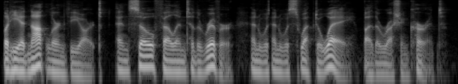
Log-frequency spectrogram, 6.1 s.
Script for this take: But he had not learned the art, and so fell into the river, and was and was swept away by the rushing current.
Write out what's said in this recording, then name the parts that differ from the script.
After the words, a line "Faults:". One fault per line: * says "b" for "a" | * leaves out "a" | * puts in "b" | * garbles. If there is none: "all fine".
But he had not learned the art, and so fell into the river, and was and was swept away by the rushing current.
Faults:
all fine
